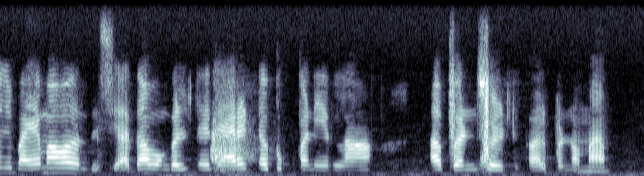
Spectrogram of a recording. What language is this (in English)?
Tamil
